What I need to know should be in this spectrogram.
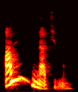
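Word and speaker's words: النجم: Become, এটা হয়ে গেল আন নাজমু। হ্যাঁ, আন, লামটা কিন্তু আর উচ্চারণ হইল না, তো লামটা গিয়ে কি হলো, নুনের সাথে যোগ হয়ে গেল, তাহলে আন নাজমু।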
